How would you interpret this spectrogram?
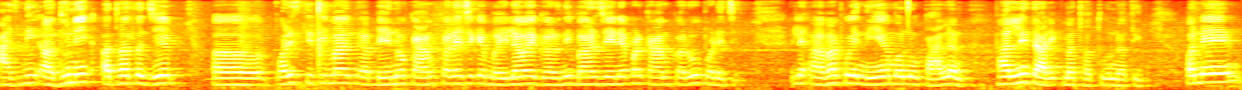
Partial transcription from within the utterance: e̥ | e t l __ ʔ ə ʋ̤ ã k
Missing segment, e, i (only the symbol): e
